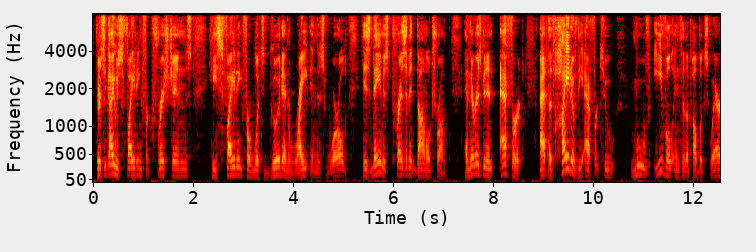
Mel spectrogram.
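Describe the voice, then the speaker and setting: A man's voice: mid-range voice, animated, moderate pace. A man hosting a comedy sketch, talking in an emphatic, mock-indignant way. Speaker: comedy show host.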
